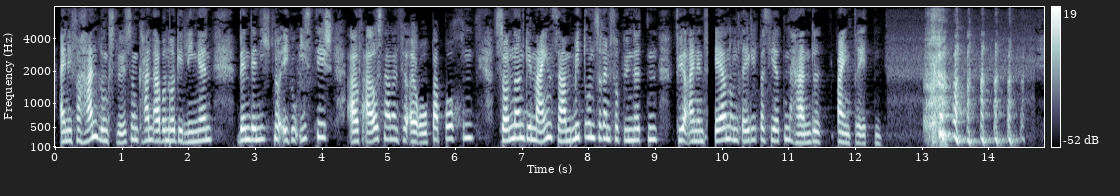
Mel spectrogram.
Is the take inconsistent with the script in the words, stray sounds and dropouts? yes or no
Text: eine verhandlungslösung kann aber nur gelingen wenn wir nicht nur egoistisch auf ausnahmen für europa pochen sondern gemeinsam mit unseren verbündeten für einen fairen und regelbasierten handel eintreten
yes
